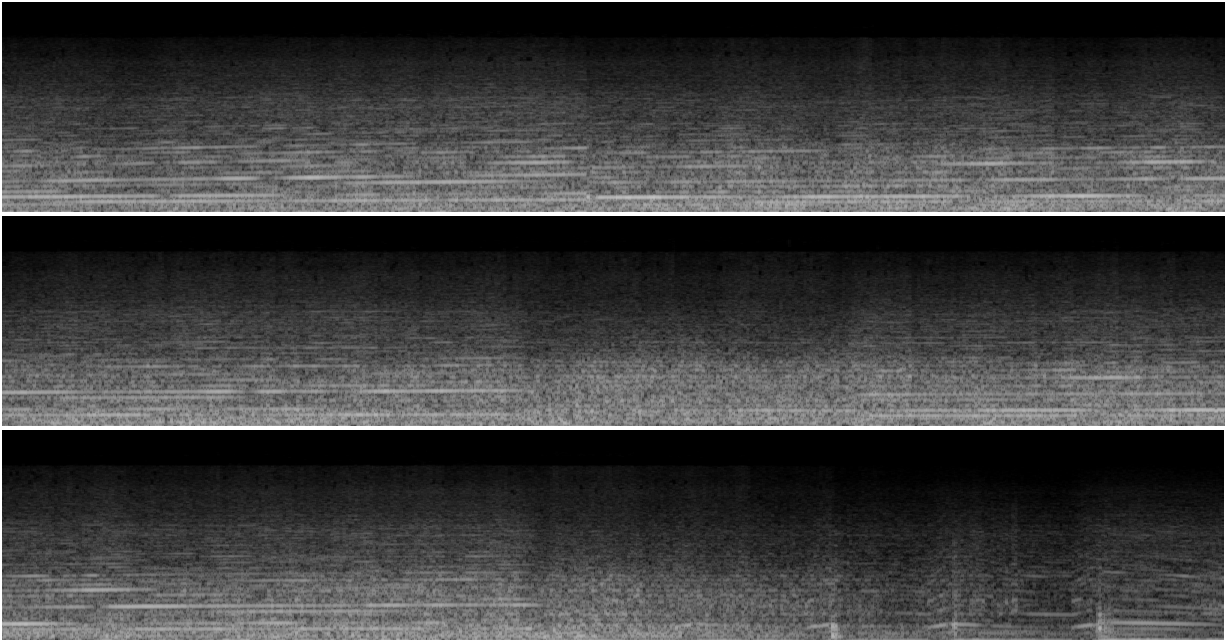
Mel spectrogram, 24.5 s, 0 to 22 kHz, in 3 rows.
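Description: A Porsche 911 GT coupé engine in the Assetto Corsa racing game holds a loud, steady roar with rising and falling revs and gear-change dips, close and continuous, then eases off near the end.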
